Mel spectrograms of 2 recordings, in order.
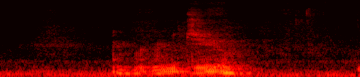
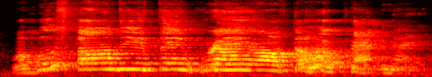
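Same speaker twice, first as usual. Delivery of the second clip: loud and higher, laughing through the punchline; bursting into laughter as she tells it; 9 semitones higher, 9 dB louder than usual. Real, not acted. Punchline of the ravioli story.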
